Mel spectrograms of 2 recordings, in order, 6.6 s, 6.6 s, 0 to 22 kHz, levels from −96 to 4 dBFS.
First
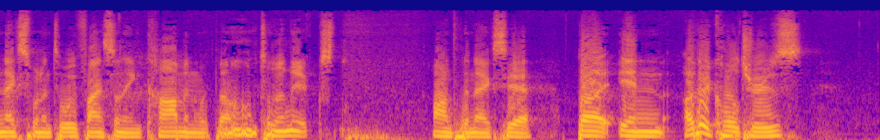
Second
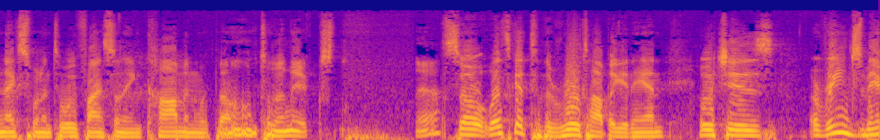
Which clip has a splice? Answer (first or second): second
